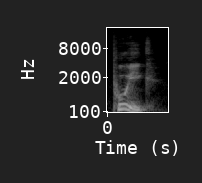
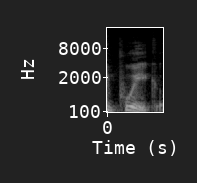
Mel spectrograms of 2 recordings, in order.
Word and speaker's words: Puig: Wo ist Ricky Puig? Oder wie heißt der? Ricky Puig? Oder Puig? – Ricky Putsch, wird der, glaube ich, ausgesprochen.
